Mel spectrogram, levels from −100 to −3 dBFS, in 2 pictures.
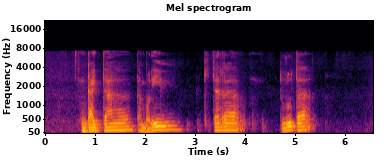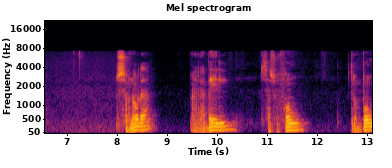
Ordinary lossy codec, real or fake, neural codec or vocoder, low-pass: none; real; none; 7.2 kHz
